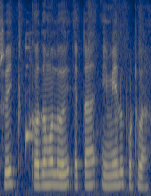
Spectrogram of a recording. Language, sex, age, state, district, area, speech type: Assamese, male, 30-45, Assam, Biswanath, rural, read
